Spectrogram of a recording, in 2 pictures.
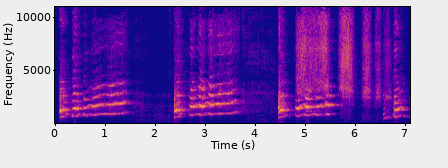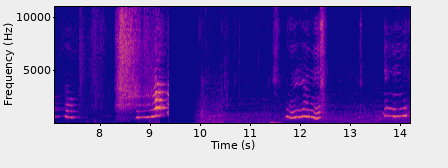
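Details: Pekingese dog giving high, whining yelps that slide upward, mixed with sharp barks in quick runs. It ends in wavering whimpers over a low background hum.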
